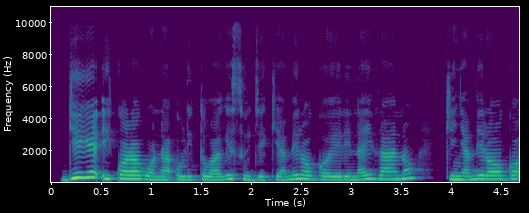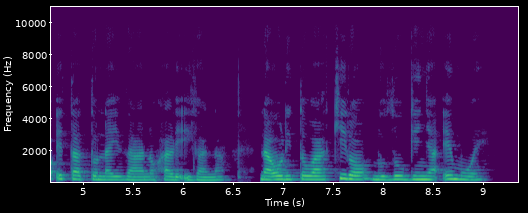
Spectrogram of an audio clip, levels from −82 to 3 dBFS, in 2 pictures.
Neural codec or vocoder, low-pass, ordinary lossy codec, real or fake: none; 9.9 kHz; none; real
